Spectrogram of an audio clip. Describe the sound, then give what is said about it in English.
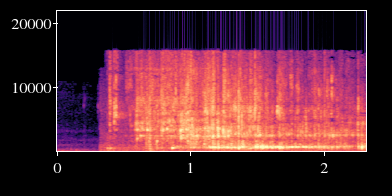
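Hot water pours steadily into a container for about two seconds, a continuous splashing rush with a faint rising gurgle as the vessel fills. No one speaks. “Yeah, that's hot water. The second one's hot.”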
